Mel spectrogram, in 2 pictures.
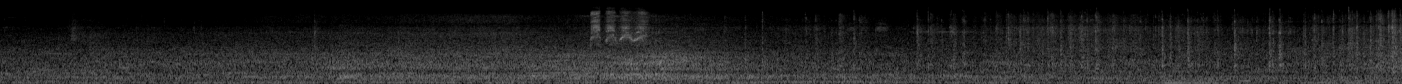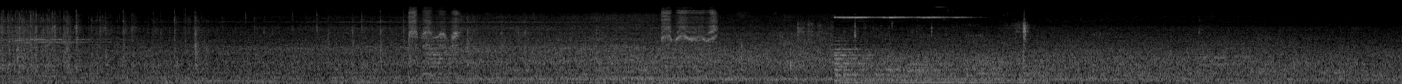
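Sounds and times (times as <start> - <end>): short bird calls: 18.1 - 18.7, 20.6 - 21.3.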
